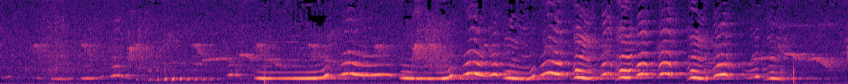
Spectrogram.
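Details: Pileated gibbon family calling: soft opening notes and a brief bubbling trill give way to loud, clear hoots that swoop up and down in a quickening series of rising, overlapping whistled phrases, with no other notable sounds.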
